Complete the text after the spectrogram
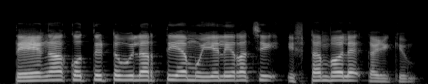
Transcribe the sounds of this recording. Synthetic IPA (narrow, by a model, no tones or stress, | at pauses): t̪eːŋaːkːo̞t̪ːiʈːɨulɐrt̪ijɐmujɐlirɐt͡ɕːɨiʂʈɐmpo̞ːle̞kɐɻikʲːum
